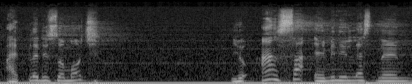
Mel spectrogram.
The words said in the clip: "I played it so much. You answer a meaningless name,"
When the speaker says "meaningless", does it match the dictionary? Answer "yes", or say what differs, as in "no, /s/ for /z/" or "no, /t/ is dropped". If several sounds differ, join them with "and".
no, /ŋ/ is dropped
